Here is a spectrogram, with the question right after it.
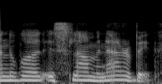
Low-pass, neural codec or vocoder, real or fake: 7.2 kHz; vocoder, 22.05 kHz, 80 mel bands, WaveNeXt; fake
